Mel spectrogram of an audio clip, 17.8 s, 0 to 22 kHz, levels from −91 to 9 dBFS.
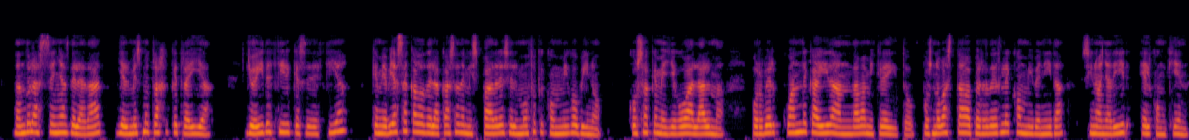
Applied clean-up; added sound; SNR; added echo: neural mask model Resemble Enhance denoiser.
